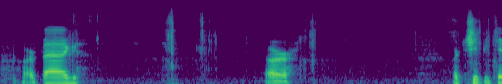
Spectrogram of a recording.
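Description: A cable rustles and clicks as it is unwrapped.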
